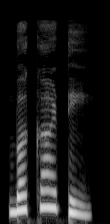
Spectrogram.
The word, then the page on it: ಬಕಾಟಿ: bakāṭi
